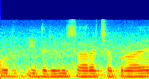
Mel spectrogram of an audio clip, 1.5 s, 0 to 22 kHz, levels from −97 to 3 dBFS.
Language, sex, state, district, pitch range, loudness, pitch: Hindi, male, Uttar Pradesh, Shamli, 145-155 Hz, -15 LUFS, 150 Hz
